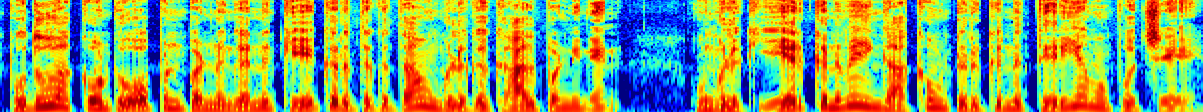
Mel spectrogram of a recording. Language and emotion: Tamil, surprised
